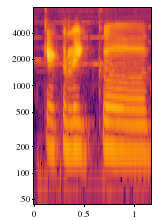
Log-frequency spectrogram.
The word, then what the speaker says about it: Kakariko: Kakariko Village. I'll say it properly. You get that roll, that L sound on your R.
